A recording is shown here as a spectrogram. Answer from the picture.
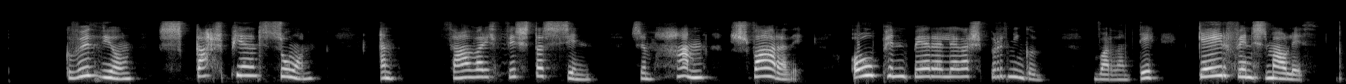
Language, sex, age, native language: Icelandic, female, 40-49, Icelandic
